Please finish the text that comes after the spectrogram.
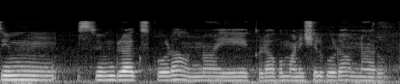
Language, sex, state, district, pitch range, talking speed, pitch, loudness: Telugu, female, Andhra Pradesh, Visakhapatnam, 180-200 Hz, 150 wpm, 190 Hz, -17 LUFS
